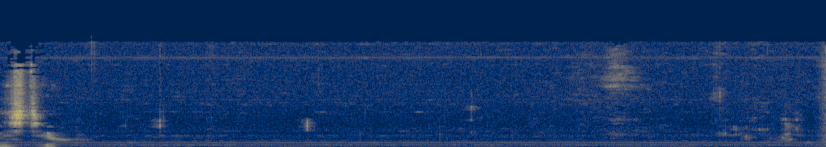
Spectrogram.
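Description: A young man chews and smacks his lips while eating.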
